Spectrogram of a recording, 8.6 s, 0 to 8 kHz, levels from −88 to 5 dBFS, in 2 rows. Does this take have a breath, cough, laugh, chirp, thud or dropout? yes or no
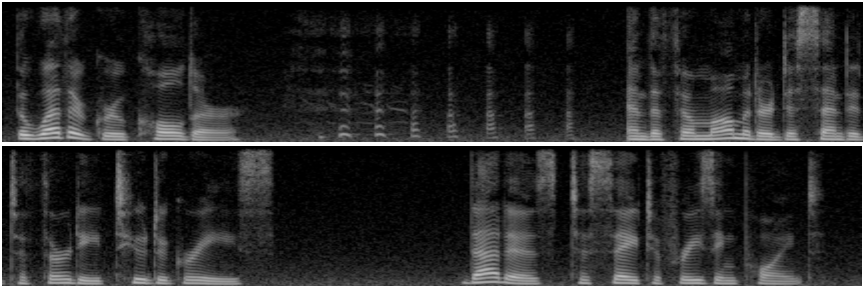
yes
